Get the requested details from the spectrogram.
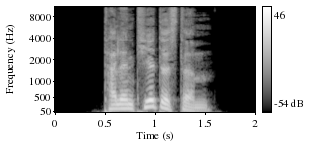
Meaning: strong dative masculine/neuter singular superlative degree of talentiert
- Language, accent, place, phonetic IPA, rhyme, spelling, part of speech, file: German, Germany, Berlin, [talɛnˈtiːɐ̯təstəm], -iːɐ̯təstəm, talentiertestem, adjective, De-talentiertestem.ogg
